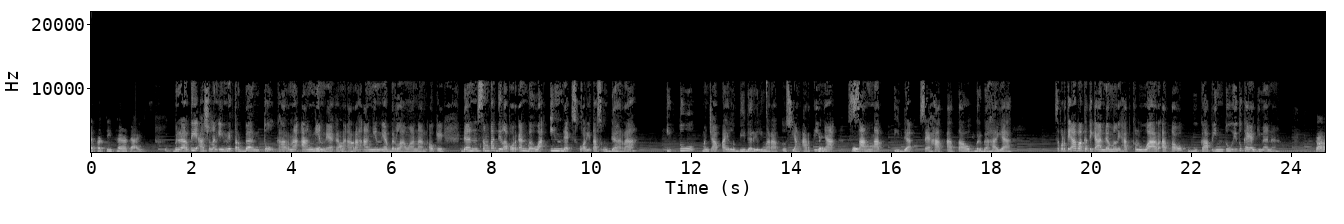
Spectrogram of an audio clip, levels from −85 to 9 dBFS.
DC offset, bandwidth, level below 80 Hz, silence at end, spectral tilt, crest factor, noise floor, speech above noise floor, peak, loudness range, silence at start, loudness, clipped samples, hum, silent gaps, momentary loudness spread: under 0.1%; 11.5 kHz; -64 dBFS; 0 s; -4.5 dB/octave; 20 dB; -47 dBFS; 21 dB; -6 dBFS; 4 LU; 0 s; -25 LUFS; under 0.1%; none; none; 10 LU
